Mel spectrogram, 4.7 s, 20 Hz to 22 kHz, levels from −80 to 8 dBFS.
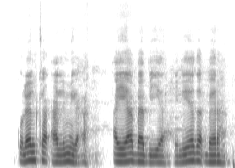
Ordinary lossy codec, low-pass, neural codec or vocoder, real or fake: none; none; codec, 44.1 kHz, 7.8 kbps, Pupu-Codec; fake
